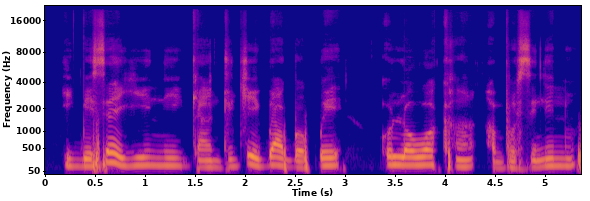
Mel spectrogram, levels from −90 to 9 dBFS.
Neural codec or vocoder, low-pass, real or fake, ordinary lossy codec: autoencoder, 48 kHz, 128 numbers a frame, DAC-VAE, trained on Japanese speech; none; fake; none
